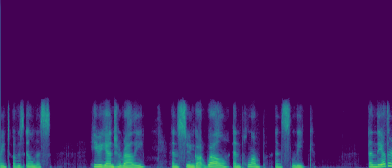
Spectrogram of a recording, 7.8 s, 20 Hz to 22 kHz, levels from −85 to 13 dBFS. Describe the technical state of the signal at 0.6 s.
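At 0.6 s the signal is intact, with no fault present, only the ordinary coding character of the WebRTC call path and its upper band ending at 8 kHz.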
